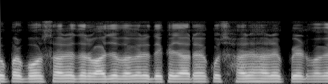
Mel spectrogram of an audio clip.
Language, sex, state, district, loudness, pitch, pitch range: Hindi, male, Bihar, Kaimur, -15 LUFS, 135 Hz, 130-135 Hz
